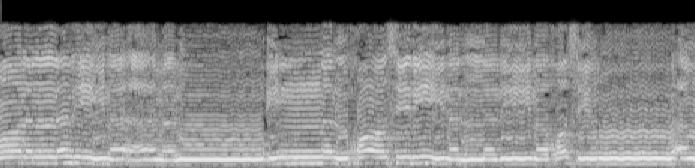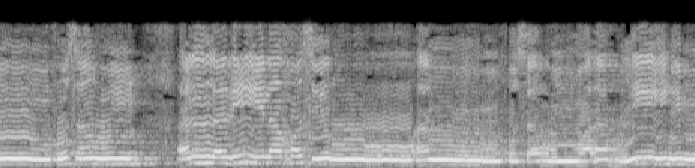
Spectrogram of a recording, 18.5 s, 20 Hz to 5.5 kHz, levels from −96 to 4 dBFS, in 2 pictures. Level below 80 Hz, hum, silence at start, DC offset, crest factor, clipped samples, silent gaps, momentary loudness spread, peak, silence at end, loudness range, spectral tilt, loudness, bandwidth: -44 dBFS; none; 0 s; under 0.1%; 6 dB; under 0.1%; none; 4 LU; -2 dBFS; 0 s; 2 LU; -8 dB/octave; -9 LUFS; 4.9 kHz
